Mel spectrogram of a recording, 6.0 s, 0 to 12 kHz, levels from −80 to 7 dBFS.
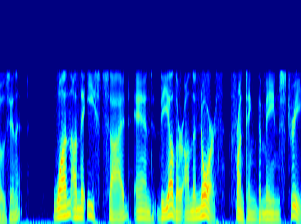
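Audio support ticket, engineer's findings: No faults found in the speech. The G.711 telephone path is working as expected, with the band topping out near 3.8 kHz and any coding damage faint at most.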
